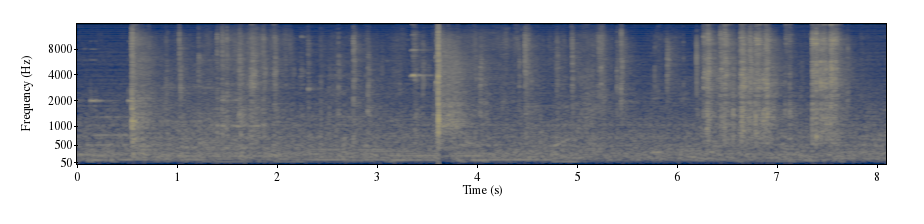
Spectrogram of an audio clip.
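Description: A cash register worked by a volunteer clatters at the Marché Saint-Pierre in Ville-Saint-Pierre at 2 pm on a Sunday: sharp mechanical clicks and a bright ring near the start and middle, then a burst of rattling keys and drawer noise toward the end, over steady background murmur.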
